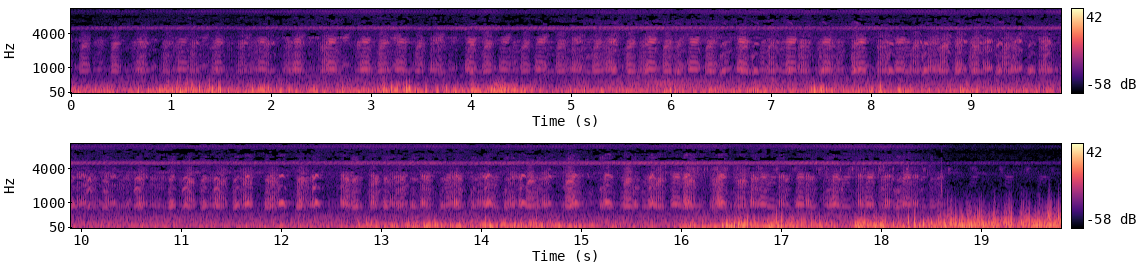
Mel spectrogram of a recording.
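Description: A chorus of small wildlife calling in rapid, evenly spaced pulses, several a second, which stops about two seconds before the end. Under it, a low, swelling rumble of wind on the microphone.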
